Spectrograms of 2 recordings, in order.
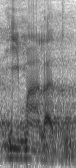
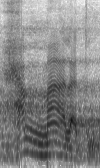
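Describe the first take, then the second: First: The first vowel is an 'i' sound. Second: The first vowel is an 'a' sound. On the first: The speaker calls it wrong. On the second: The speaker calls it right. "cara membacanya bi fathil muhmalah"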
